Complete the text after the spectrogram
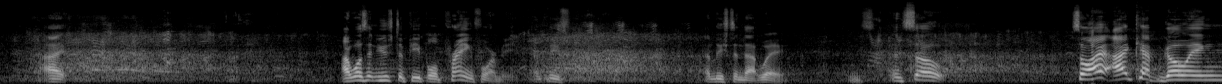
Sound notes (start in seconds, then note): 0.1 audience laughing; 5.1 audience laughing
